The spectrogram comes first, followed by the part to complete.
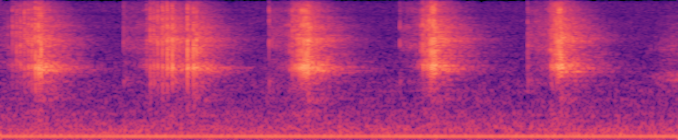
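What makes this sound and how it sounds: The slits in the side of a greenhouse plant pot are scraped, making five rasping strokes at a steady, moderate pace. Each stroke is a bright, dry scrape concentrated in the upper frequencies, with a constant low hum underneath.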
